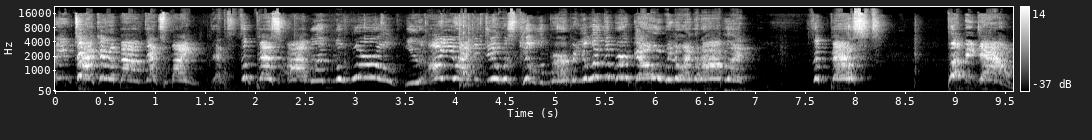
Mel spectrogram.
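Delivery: very high, very loud, shrill gnome rant. Voicing a gnome whose egg was just stolen: gnome voice. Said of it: "it's just kicking his legs".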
